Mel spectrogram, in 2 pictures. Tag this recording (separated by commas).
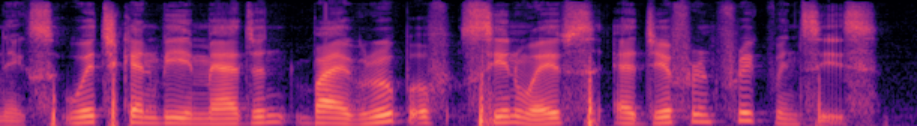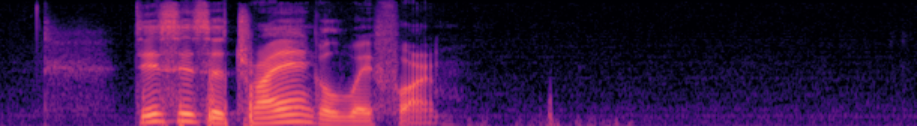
Speech, Sampler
